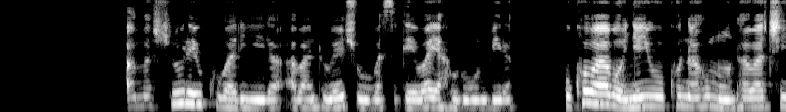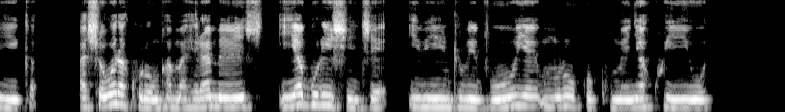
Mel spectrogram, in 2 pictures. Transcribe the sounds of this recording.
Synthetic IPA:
amaʃuːɾe̞jokuβaɾiɾaʔaβaːn̥tuβe̞ːnʃuβuβasiɡajeβajaɦuɾuːmbiɾa | kukʰo̞βaβo̞ɲe̞juːkʰo̞naɦomuːntuaβat͡ʃiːɡaː | ʃo̞βo̞ɾakuɾoːŋamaɦeɾame̞ːnʃi̥ːjaɡuɾiʃid͡ʒe̞ | iβiːntuβivuːje̞muɾuːko̞kume̞ɲakwiːwe̞

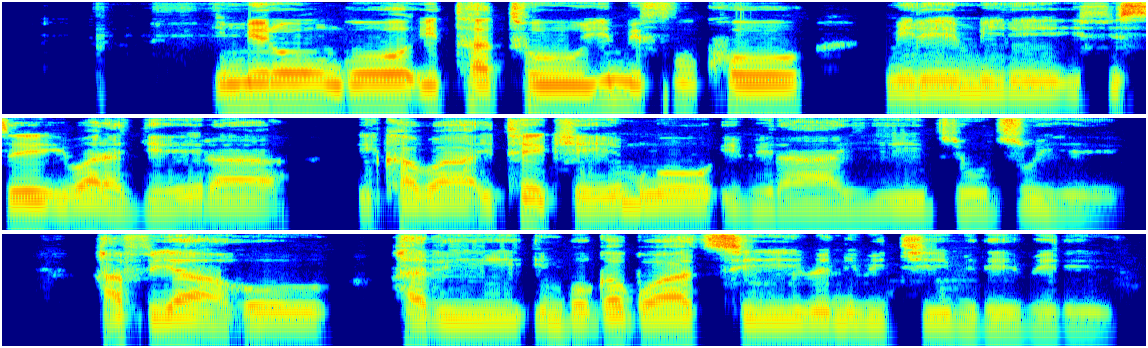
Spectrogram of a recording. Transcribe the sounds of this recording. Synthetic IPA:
imiɾo̞ːŋɡo̞itʰatʰujimifukʰo̞ | miɾe̞miɾe̞ifise̞iβaɾaɟe̞ːɾa | ikʰaβaitʰe̞kʰe̞jemŋo̞ʔiβiɾaːjivjuːzuje̞ | haːfijaːɦo̞ | haɾiːmbo̞ɡaɡwaːt͡siβeniβitʰiβiɾe̞βeɾe̞

